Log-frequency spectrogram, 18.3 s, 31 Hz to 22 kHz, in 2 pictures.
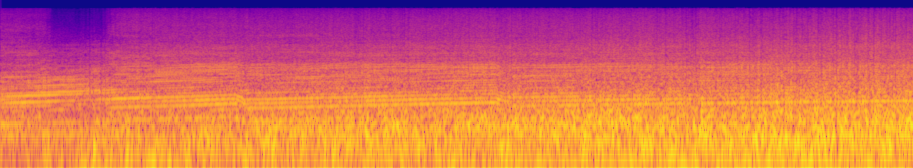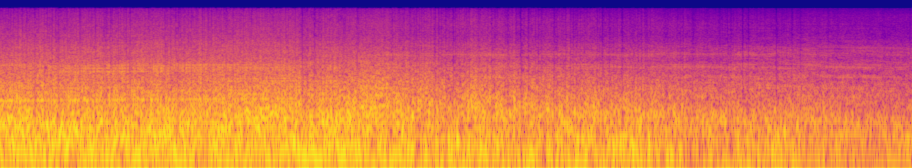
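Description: A Ducati Streetfighter V2 motorcycle ridden hard on a road, its engine loud and close as it climbs steadily through the revs with smooth rising pitch over heavy wind rush, no talking.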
